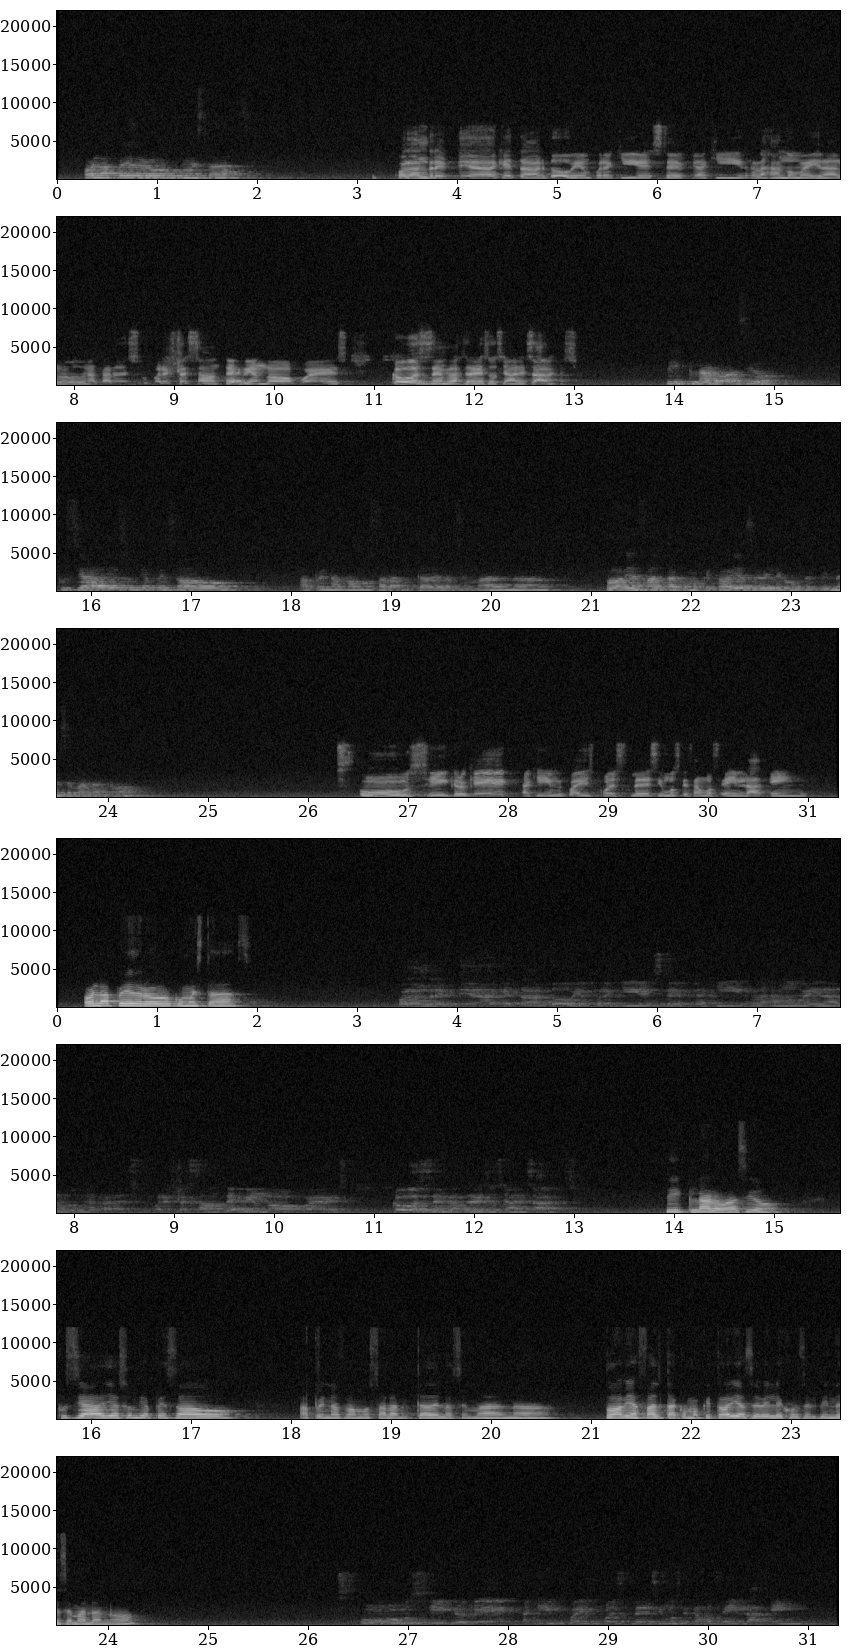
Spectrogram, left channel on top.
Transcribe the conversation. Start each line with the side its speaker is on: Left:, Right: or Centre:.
Right: Hola Pedro, ¿cómo estás?
Left: Hola Andrea, ¿qué tal? ¿Todo bien por aquí? Este, aquí relajándome ya luego de una tarde súper estresante, viendo pues cosas en las redes sociales, ¿sabes?
Right: Sí, claro, ha sido, pues ya, ya es un día pesado, apenas vamos a la mitad de la semana, todavía falta, como que todavía se ve lejos el fin de semana, ¿no?
Left: Uh, sí, creo que aquí en mi país pues le decimos que estamos en la, en,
